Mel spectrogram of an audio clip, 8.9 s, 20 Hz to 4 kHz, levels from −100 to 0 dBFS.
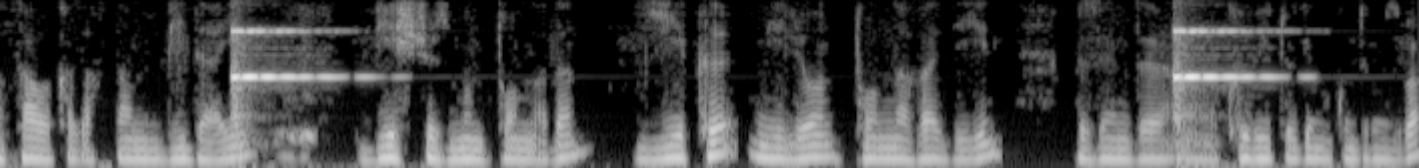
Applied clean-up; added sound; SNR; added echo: classical method spectral subtraction.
